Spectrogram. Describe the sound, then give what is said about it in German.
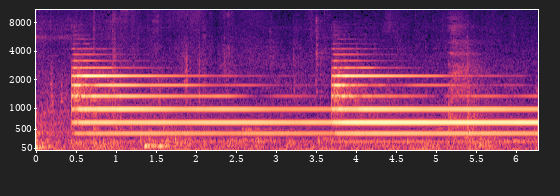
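A heavy bell of a neighbouring church tolls twice, several seconds apart, each loud strike leaving a long, rich ringing hum that slowly fades. No voices are heard. “Da schlug die schwere Glocke der Nachbarkirche Ding-Dong.”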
